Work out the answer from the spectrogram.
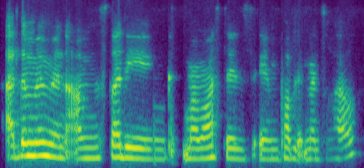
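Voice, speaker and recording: A woman's voice: fairly low pitch, fairly even intonation, moderate pace, no echo, lo-fi sound. A young woman with a British accent chatting casually as a podcast guest on a video call. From born in Venezuela, in the UK from age three. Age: young adult. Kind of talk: casual introduction and discussion. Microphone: remote video call.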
